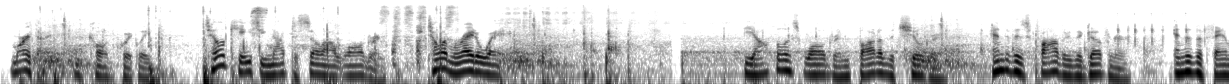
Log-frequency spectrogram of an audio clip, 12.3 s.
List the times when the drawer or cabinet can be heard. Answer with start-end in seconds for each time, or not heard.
0.2-1.7, 4.9-6.4, 9.0-10.4.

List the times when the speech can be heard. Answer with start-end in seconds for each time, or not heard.
0.1-5.2, 7.4-12.2.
